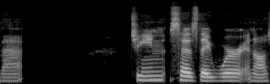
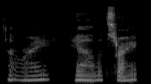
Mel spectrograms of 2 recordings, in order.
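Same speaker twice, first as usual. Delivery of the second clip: whisper; 13 dB quieter than usual. Real, not acted. Whispered aside.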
